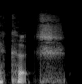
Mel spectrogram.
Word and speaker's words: cwtch: Yeah, Cutch, which is spelled CWTCH. And it's just the Welsh word for, like, a cuddle or a hug.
